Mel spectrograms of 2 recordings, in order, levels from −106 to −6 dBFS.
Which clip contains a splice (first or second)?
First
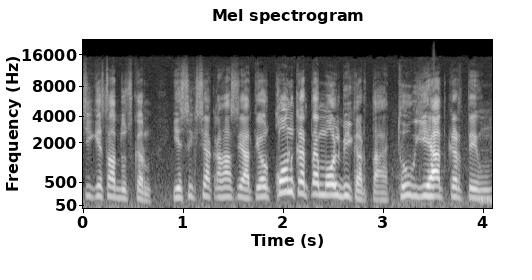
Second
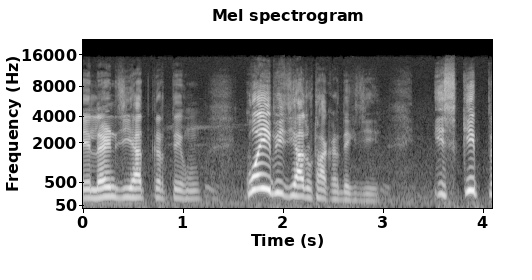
first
